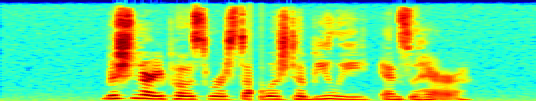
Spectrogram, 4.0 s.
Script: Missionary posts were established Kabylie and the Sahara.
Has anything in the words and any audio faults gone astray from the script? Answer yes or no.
yes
